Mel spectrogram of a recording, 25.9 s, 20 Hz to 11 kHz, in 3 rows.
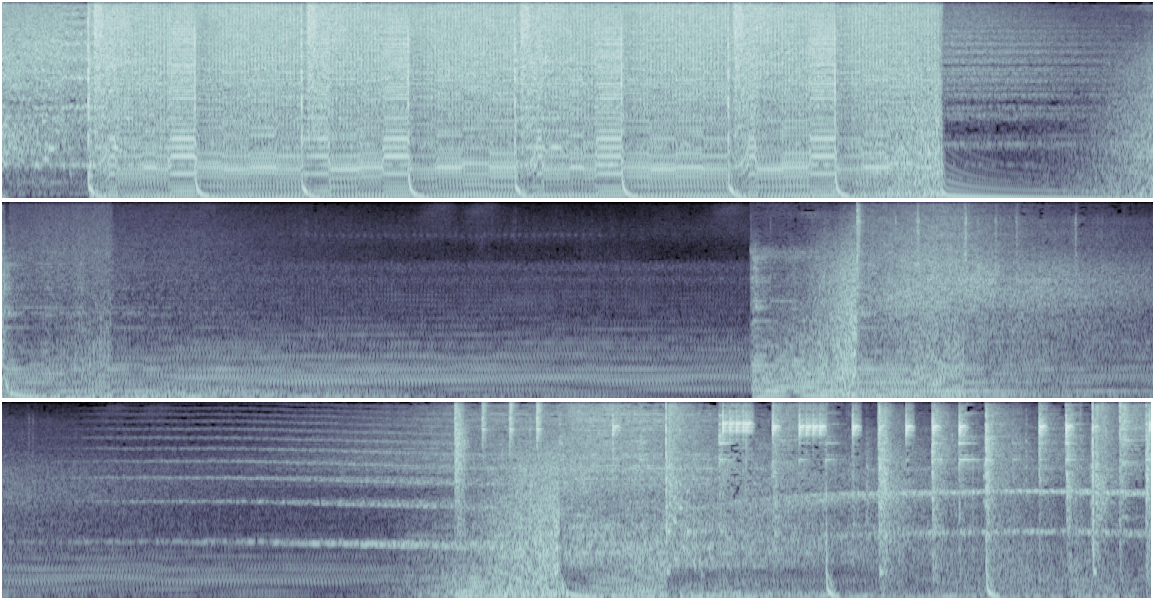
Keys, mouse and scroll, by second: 3.1 click, 4.2 ctrl+t, 5.1-9.3 drag, 9.3 Return, 10.0 Left, 10.5-10.9 scroll down 1, 11.4 space, 11.6 click, 11.7 space, 12.5 scroll up 1, 12.9 scroll down 1, 16.4 click, 18.0 scroll up 1, 18.6 click, 18.9-22.8 typing, 23.4 click, 25.5 scroll down 1.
